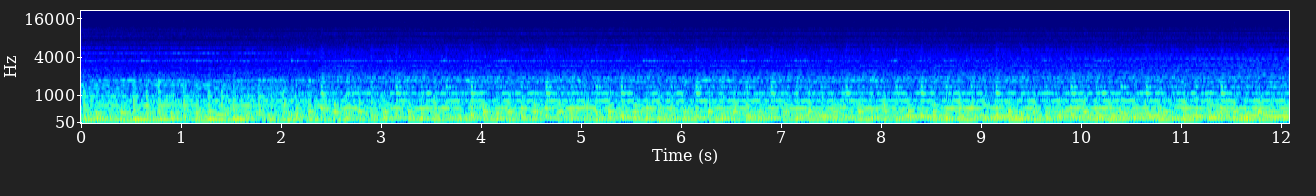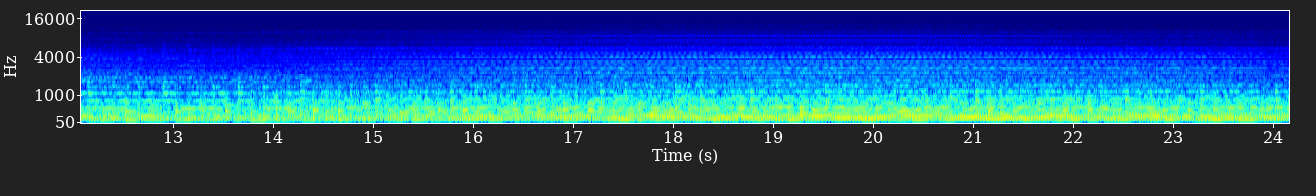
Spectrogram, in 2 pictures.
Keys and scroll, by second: 0.0-1.5 typing, 10.9 s.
